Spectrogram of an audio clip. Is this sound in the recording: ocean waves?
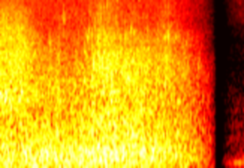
yes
